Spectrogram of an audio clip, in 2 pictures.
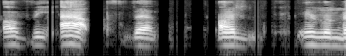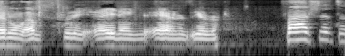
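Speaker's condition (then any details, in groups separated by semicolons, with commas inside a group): Cerebral palsy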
